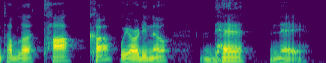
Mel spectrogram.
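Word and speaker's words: dhene: ta-ka, we already know, dhe-ne. We spell it D-H-E-N-E. Ta-Ka-Dhe-Ne or Ta-Ka-Dhe-Ne. You'll hear me maybe go back and forth with that variation in pronunciation.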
